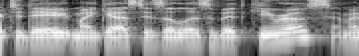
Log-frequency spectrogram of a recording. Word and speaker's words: Quiroz: My guest is Elizabeth Quiroz. Am I pronouncing that correctly?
